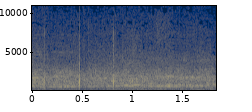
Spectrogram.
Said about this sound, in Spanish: Eh, sí. Un aplauso para Rafael.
